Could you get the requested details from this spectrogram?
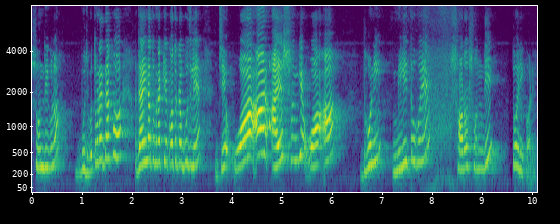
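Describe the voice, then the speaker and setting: Lively, bright-voiced woman teacher. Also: very high voice, normal speed, pauses often. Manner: explains step by step, asks and answers her own questions. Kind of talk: exam-prep grammar lesson.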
